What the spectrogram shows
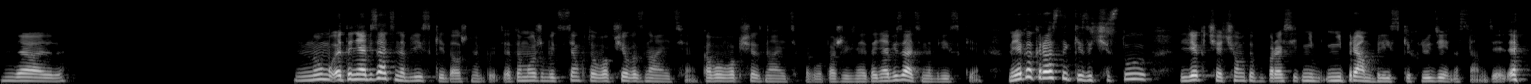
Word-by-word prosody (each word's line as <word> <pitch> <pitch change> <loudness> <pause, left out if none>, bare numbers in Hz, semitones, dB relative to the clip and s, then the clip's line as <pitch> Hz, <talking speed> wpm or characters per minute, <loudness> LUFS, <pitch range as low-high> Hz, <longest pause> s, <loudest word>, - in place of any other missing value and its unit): Да 175 0 0 0.2
да 150 - -3
да. 150 +3 -9 2.3
Ну, 210 +5 0
это 210 +4 +6
необязательно 235 -2 +5
близкие 170 -3 -6
должны 135 +1 -8
быть. 140 - -16
Это 175 - -6
может 175 -1 -3
быть 160 -1 -6
с - - -23
тем, 185 0 -5
кого 170 -3 -3
вообще 160 +3 -1
вы 155 - -2
знаете. 140 -3 -11
Кого 155 0 -1
вы 150 - -3
вообще 155 0 -4
знаете 135 -2 -12
как - - -14
бы 125 - -12
по 130 - -6
жизни. 135 0 -8
Это 145 +2 -3
необязательно 165 -5 +2
близкие. 130 0 -13 0.3
Мне 230 +7 +6
как 340 -2 +4
раз 300 0 +10
таки 265 -7 -1
зачастую 225 +5 -4 0.3
легче 205 +2 +4
о - - -1
чём-то 180 0 -6
попросить 155 +2 -2
не 170 -1 -2
п 155 - -11
не 175 -1 -1
прям 175 -7 +3
близких 145 0 -7
людей 150 -1 -1
на 130 - -12
самом 135 - -16
деле. 230 0 0
165 Hz, 185 wpm, -23 LUFS, 150-195 Hz, 2.3 s, раз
